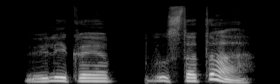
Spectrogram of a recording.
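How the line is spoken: Wheezing. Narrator (Russian): просипел Винченцо, пытаясь подняться

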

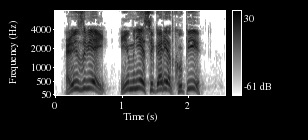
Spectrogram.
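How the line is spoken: Yelled, trainee. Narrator (Russian): заорал стажер Панченко

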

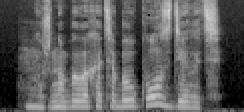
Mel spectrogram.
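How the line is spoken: Frightened babbling. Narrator (Russian): пролепетала испуганно

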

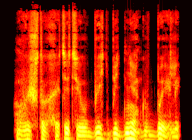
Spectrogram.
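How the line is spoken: Mutter. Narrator (Russian): пробормотал один из них

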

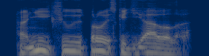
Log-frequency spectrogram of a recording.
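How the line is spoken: Grumble. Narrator (Russian): пробурчал рыжебородый

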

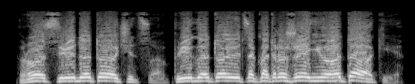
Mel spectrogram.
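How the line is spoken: Booming voice near ear. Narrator (Russian): прогремел возле уха зычный голос напарника

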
